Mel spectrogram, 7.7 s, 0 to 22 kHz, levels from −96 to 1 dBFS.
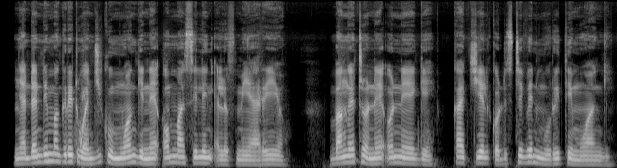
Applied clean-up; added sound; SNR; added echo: neural mask model DeepFilterNet 3.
